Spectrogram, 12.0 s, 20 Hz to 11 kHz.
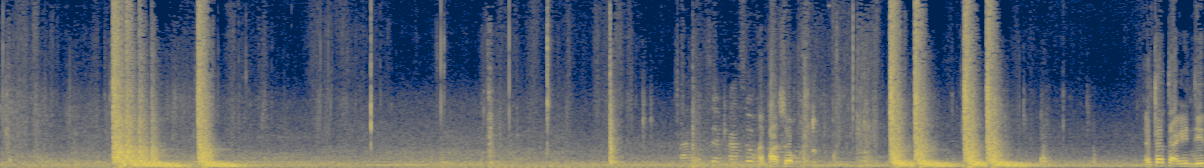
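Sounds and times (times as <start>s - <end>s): pistol shots echoing indoors: 1.1s - 2.4s, 8.9s - 10.3s.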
